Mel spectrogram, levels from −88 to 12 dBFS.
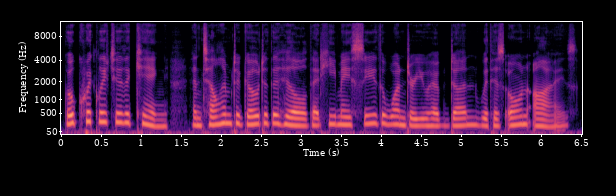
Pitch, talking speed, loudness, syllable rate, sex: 195 Hz, 240 wpm, -19 LUFS, 4.6 syllables/s, female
